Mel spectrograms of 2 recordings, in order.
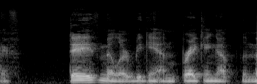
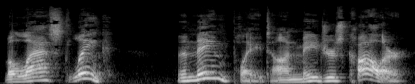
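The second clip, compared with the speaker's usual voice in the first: excited shout; 12 semitones higher, 8 dB louder than usual. Acted. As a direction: keep yelling the find. Shouting his discovery on.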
